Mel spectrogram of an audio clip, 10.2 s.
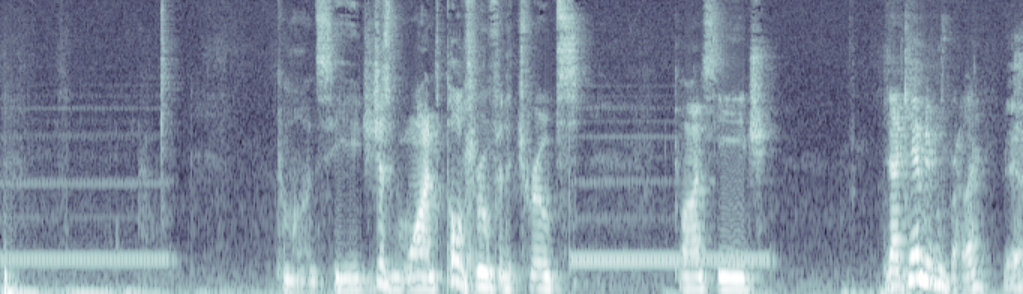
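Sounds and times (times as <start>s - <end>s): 
phone ringing on speakerphone: 0.0s - 1.6s, 5.7s - 7.7s
faint low hum: 0.0s - 10.2s
speech: 2.8s - 5.9s, 6.8s - 7.8s, 8.8s - 10.2s.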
